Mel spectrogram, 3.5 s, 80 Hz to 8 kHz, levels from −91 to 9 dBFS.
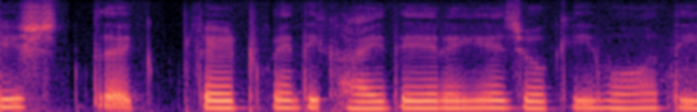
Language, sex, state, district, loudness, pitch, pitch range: Hindi, female, Punjab, Pathankot, -17 LUFS, 195 Hz, 190-195 Hz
